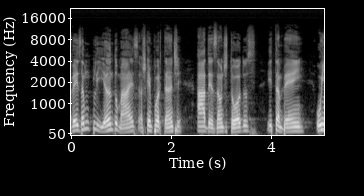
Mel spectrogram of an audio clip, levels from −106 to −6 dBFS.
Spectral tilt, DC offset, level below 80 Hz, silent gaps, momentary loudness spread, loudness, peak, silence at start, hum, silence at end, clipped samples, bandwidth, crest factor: -6.5 dB/octave; under 0.1%; -60 dBFS; none; 9 LU; -27 LUFS; -12 dBFS; 0 s; none; 0 s; under 0.1%; 11.5 kHz; 14 dB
